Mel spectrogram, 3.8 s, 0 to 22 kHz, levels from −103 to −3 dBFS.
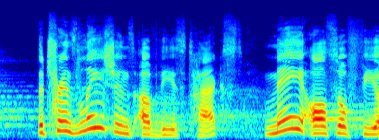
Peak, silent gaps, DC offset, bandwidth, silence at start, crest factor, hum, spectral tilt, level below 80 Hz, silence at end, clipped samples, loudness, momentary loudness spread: -6 dBFS; none; under 0.1%; 10 kHz; 0.4 s; 18 dB; none; -7 dB/octave; -78 dBFS; 0 s; under 0.1%; -23 LUFS; 11 LU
